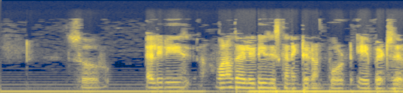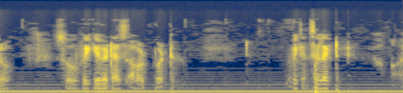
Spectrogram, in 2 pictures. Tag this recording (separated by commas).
Speech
